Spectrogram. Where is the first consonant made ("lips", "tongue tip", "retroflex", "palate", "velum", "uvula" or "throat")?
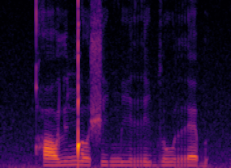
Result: uvula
